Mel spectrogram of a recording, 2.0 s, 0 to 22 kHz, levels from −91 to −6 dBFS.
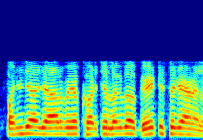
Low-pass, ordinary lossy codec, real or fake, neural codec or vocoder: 3.6 kHz; none; fake; codec, 16 kHz, 4.8 kbps, FACodec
